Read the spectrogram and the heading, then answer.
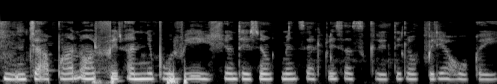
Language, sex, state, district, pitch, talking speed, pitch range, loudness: Hindi, female, Uttarakhand, Uttarkashi, 250 Hz, 110 wpm, 245-255 Hz, -18 LUFS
